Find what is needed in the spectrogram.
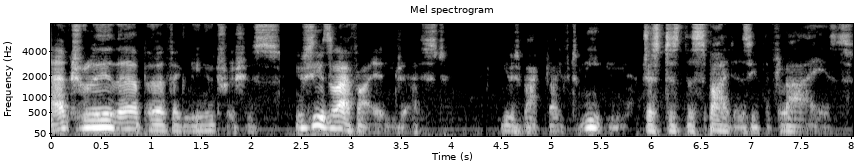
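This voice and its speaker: The pace is moderate. The speaker uses a put-on character voice. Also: man, medium pitch for a man. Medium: read story. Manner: obsessive, unhinged.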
